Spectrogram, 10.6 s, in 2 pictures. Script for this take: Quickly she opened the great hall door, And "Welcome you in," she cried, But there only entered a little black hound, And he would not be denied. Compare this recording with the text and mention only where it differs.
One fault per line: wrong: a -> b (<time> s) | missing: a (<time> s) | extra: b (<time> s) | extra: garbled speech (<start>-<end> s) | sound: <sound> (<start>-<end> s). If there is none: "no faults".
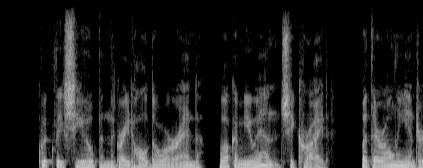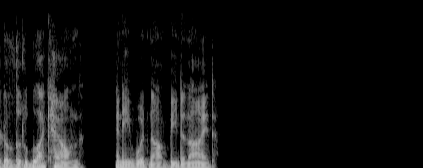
no faults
